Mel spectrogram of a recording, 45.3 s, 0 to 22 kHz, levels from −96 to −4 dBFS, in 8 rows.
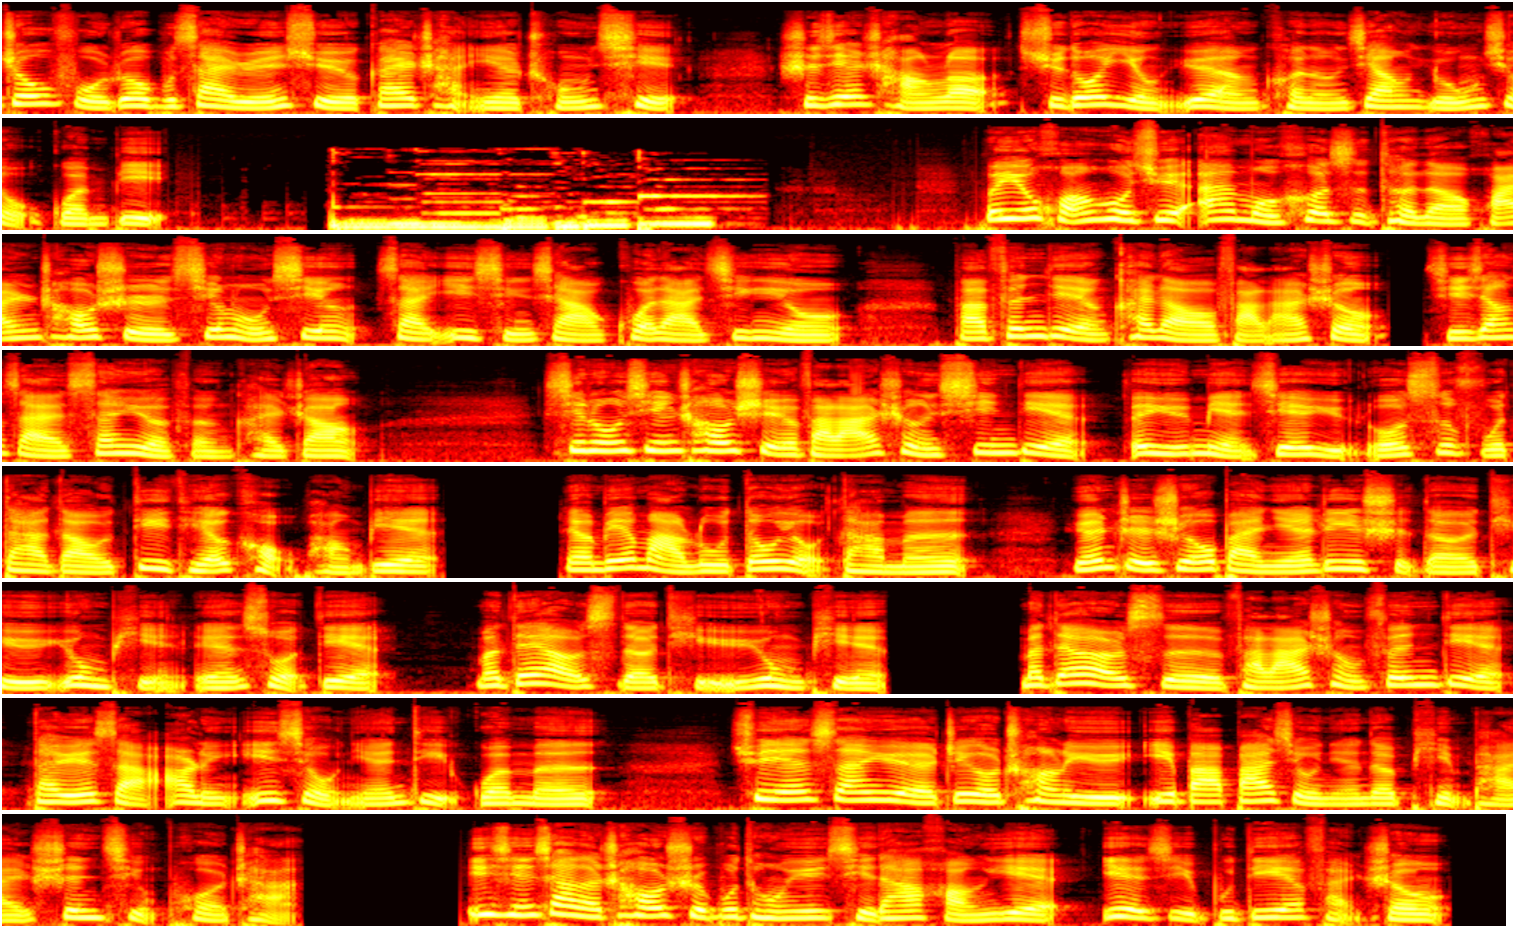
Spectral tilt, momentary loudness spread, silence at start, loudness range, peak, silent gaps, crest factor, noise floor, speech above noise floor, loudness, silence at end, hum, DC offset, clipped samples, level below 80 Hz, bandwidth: -4.5 dB/octave; 7 LU; 0 s; 2 LU; -2 dBFS; 16.55-16.66 s, 24.34-24.75 s, 31.66-32.14 s, 40.81-41.37 s; 14 dB; -55 dBFS; 39 dB; -17 LUFS; 0.25 s; none; under 0.1%; under 0.1%; -36 dBFS; 19 kHz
